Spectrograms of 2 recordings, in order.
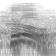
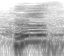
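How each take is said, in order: First: The word ends without any th sound. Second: The word ends with a clear th sound. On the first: The speaker calls it wrong. "Saudara akan tersesat kepada grow. Itu adalah salah" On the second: The speaker calls it right. "lidahnya itu harus menyentuh gigi atas"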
